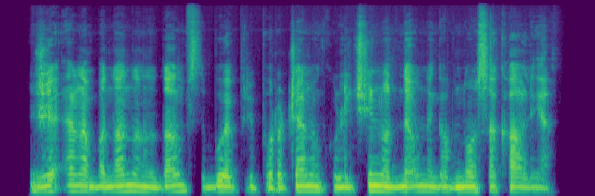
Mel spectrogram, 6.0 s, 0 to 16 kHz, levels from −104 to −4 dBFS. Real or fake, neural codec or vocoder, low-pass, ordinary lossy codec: real; none; 14.4 kHz; none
